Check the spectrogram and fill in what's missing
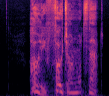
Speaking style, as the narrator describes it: breathed Zaphod

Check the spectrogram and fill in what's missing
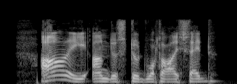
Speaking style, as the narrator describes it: snapped Doreen, in the more normal tones of one born and brought up in Ankh-Morpork, rather than some Transylvanian fastness

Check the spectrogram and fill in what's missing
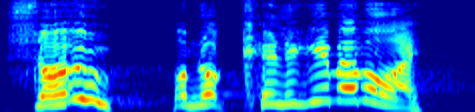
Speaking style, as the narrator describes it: yelled Crab

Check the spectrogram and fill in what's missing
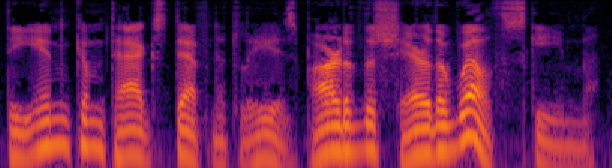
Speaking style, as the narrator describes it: Harmon said in his cultured, calm voice

